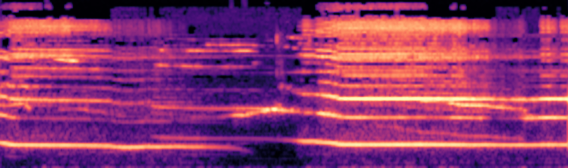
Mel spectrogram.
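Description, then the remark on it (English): Several wolves howl together in long, sustained, wavering tones that overlap, pause briefly mid-way, then swell again, loud with no talking. “The baying of wolves sounded nearer and nearer, as if though they were closing round on us from every side.”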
